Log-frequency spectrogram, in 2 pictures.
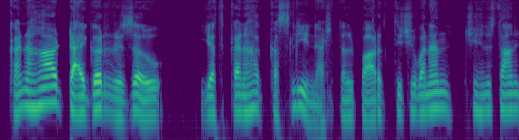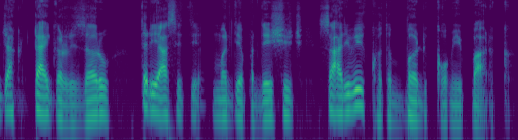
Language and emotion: Kashmiri, neutral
